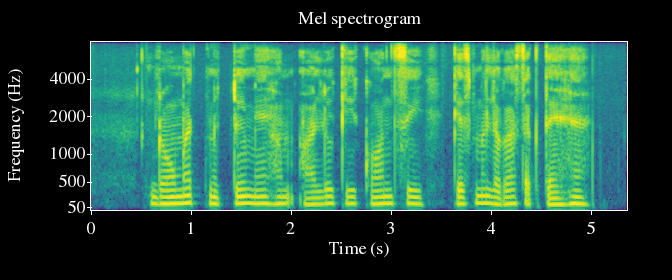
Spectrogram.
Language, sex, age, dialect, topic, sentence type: Hindi, female, 18-24, Garhwali, agriculture, question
